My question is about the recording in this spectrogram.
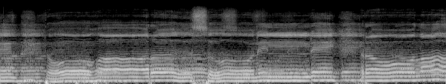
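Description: A man chanting Arabic devotional verses (salawat) in a long, ornamented melody that glides and bends in pitch. A thin, steady high tone runs underneath.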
